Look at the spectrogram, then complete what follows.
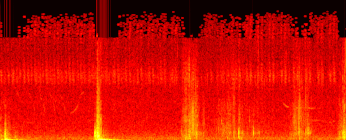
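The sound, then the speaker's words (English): The door of a white office building, home to the Noble Mushrooms farm, opens with a short latch click and a solid thump, followed by a few soft shuffling footsteps and faint rustling. No one speaks. “When I open the door, I'm greeted right away”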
